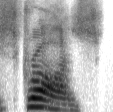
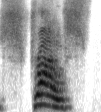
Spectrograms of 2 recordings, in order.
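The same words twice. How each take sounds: First: The vowel sounds like 'aw' in 'straws'. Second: The vowel sounds like 'ow' in 'house'. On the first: This is how the man himself wanted it said. The speaker calls it right. "He wanted to be Strauss" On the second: This is the usual way people say the name. The speaker calls it wrong. "you might have pronounced it Strauss, but he didn't like that"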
